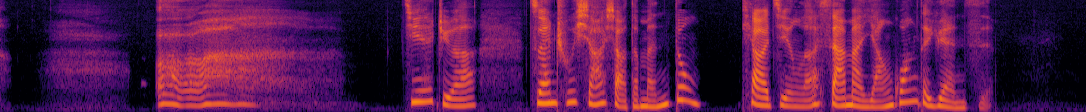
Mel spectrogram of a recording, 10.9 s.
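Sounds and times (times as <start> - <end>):
person yawning: 1.5 - 2.8
speech: 1.6 - 2.1, 4.1 - 10.0.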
